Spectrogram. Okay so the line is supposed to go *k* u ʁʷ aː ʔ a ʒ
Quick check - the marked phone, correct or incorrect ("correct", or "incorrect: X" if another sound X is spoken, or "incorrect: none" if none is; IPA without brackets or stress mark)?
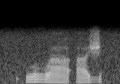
incorrect: ʔ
